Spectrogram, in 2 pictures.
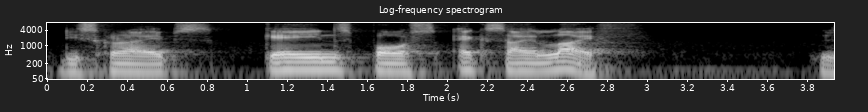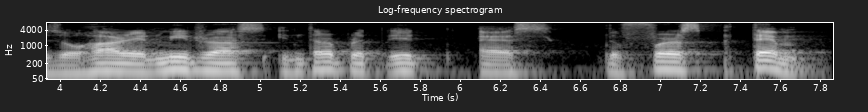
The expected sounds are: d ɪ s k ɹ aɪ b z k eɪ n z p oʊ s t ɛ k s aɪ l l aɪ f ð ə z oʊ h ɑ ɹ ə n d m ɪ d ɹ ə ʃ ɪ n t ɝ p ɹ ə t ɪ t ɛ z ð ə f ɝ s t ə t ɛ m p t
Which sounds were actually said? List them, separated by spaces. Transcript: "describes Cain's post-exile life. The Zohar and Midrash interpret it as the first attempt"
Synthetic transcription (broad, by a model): d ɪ s k ɹ aɪ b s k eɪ n s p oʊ s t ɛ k s aɪ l l aɪ f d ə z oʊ h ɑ ɹ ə n m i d ɹ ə s ɪ n t ɝ p ɹ ə t ɪ t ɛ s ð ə f ɝ s t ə t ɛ m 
